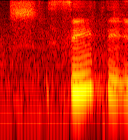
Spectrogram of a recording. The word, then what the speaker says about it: Siti: So this would be pronounced Siti. Siti, exactly how it is.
